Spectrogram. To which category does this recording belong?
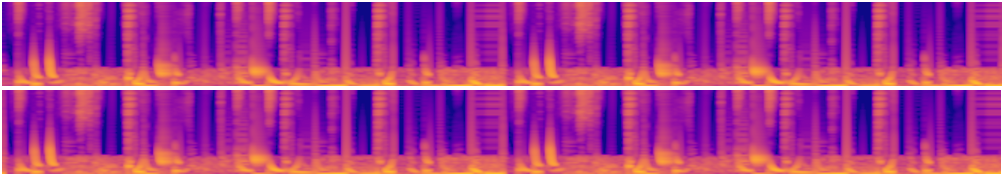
Instrument samples > Percussion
